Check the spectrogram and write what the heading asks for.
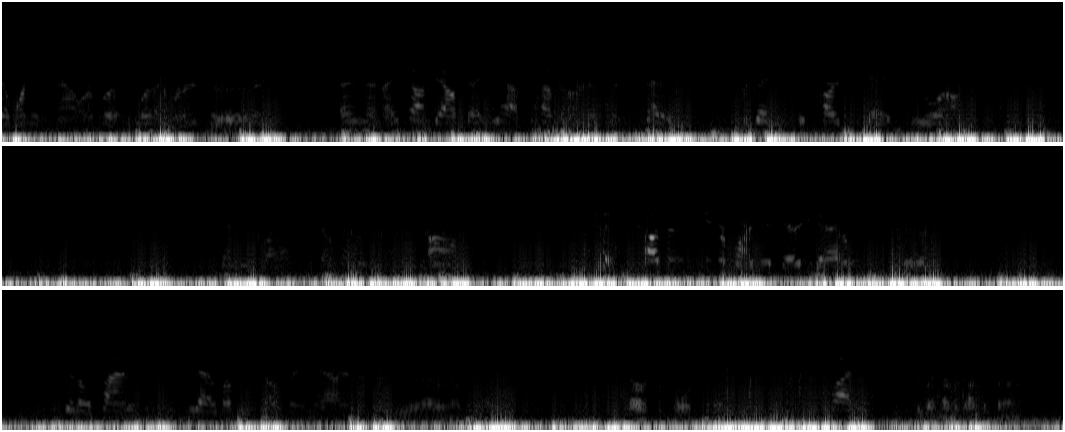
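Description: People talking inside a moving car over a steady low rumble of road and engine noise.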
